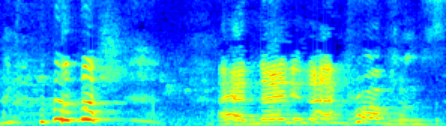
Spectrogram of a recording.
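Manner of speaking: slow, loud laughing delivery; slowed quote. Acted. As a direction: stretch it out for the joke. Quoting a rap line, slowed.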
